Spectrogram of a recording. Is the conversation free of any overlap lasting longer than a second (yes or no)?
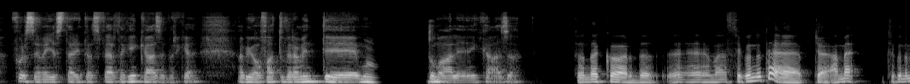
yes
